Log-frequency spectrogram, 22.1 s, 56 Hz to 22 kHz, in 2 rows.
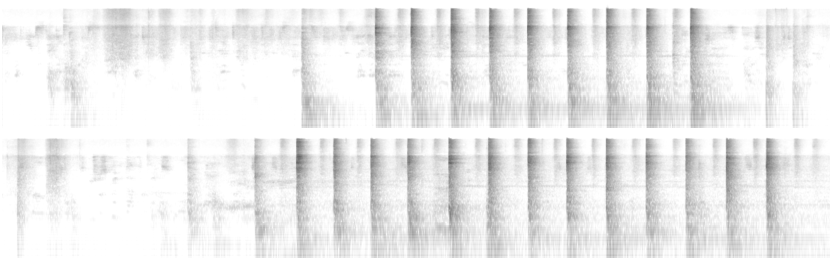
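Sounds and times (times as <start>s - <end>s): hammer striking steel: 5.0s - 9.6s, 14.4s - 21.8s.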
